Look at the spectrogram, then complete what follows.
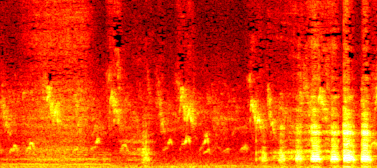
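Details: Background chirping from small birds gives way to a run of four or five loud, evenly spaced honks from a Pomeranian goose, a domestic breed derived from the greylag goose.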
